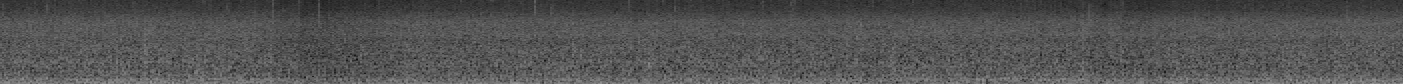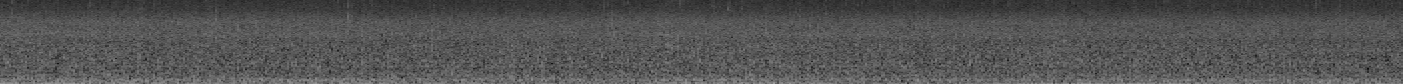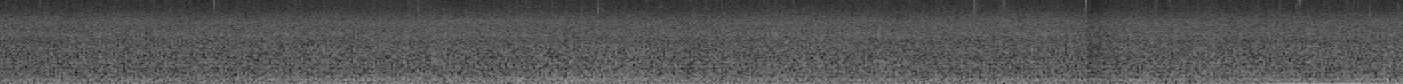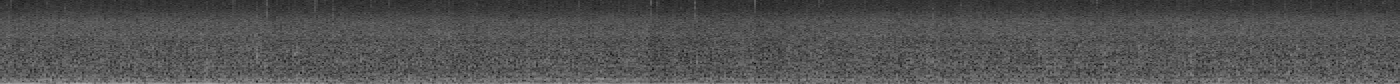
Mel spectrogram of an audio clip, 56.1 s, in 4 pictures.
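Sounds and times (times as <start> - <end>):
rain falling on wet pavement: 0.0 - 56.0.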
